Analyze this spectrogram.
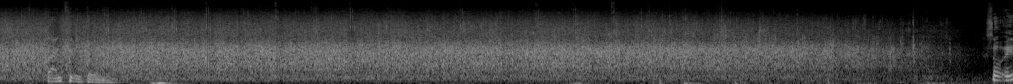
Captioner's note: applause; applause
